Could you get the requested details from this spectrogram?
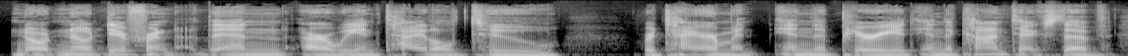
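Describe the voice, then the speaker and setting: A man with a fairly low voice co-hosting a podcast and tossing in dry, sarcastic one-liners. He sounds relaxed and conversational. The close mic gives a dry, echo-free sound. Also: normal speed. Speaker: podcast co-host. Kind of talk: casual chat.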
